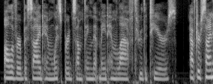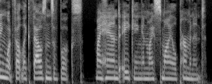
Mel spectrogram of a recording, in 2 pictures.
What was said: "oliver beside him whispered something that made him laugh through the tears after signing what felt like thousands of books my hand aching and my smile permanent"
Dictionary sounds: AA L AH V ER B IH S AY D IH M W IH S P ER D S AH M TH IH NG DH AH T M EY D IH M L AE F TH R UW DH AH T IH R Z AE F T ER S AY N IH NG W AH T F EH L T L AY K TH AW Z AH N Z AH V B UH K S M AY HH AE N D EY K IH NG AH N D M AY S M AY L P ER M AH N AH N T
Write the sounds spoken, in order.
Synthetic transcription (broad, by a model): AA L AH V ER B IH S AY D IH M W IH S P ER D S AH M TH IH NG DH AH T M EY D IH M L AE F TH R UW DH AH T IH R Z AE F T ER S AY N IH NG W AH T F EH L T L AY K TH AW Z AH N Z AH V B UH K S M AY HH AE N D EY K IH NG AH N M AY S M AY L P ER M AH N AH N T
